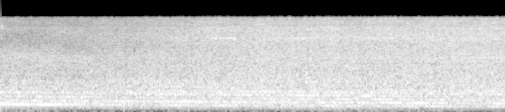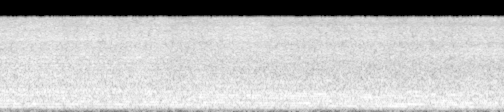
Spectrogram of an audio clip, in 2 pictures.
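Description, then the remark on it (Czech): A Beovoz commuter train of the Belgrade suburban railway pulls in at a platform of the brightly lit cutting of the future Beograd Centar station. Its steady rumble and humming drone fill the whole recording with no voices or pauses. “Kompozicija Beovoza, Beogradske prigradske železnice, pristala je na jedan od perona uređenog i jako osvetljenog prokopa buduće železničke stanice Beograd centar.”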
